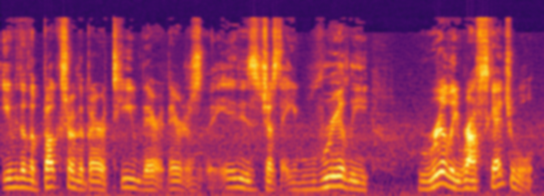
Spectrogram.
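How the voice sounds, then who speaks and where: A man's voice: mid-range voice, expressive, a little fast, a little mellow. Stuffy-nosed young man, rambling. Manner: rambling, swears casually, repeats words. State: congested, stuffy nose. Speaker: gaming commentator. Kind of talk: casual commentary while playing a football video game.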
